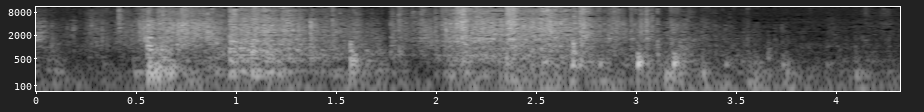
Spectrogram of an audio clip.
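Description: A full bull rake cage of clams, pulled from the water, is dumped onto a boat, its haul holding more than just clams, producing a loud, continuous jumble of hard shells clattering and knocking together for several seconds, with no voices.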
